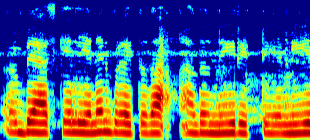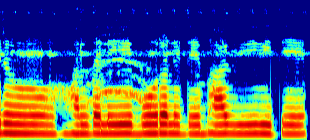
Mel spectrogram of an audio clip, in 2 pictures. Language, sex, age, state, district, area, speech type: Kannada, female, 45-60, Karnataka, Bidar, rural, spontaneous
